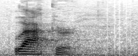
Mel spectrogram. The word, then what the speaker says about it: lacquer: Benjamin, if you spell it correctly, you win. Lacquer.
